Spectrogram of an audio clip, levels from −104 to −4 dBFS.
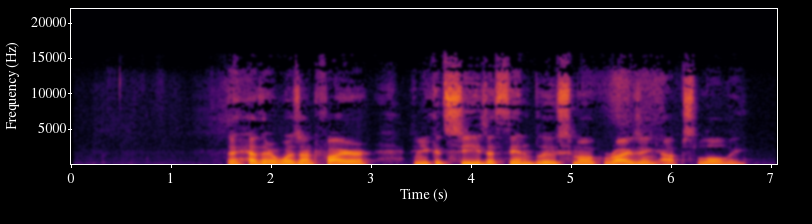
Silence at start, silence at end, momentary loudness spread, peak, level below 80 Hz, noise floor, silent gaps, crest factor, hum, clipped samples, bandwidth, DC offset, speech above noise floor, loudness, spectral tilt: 1.55 s; 0.35 s; 11 LU; -10 dBFS; -68 dBFS; -76 dBFS; none; 20 dB; none; under 0.1%; 16 kHz; under 0.1%; 48 dB; -29 LUFS; -5 dB/octave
